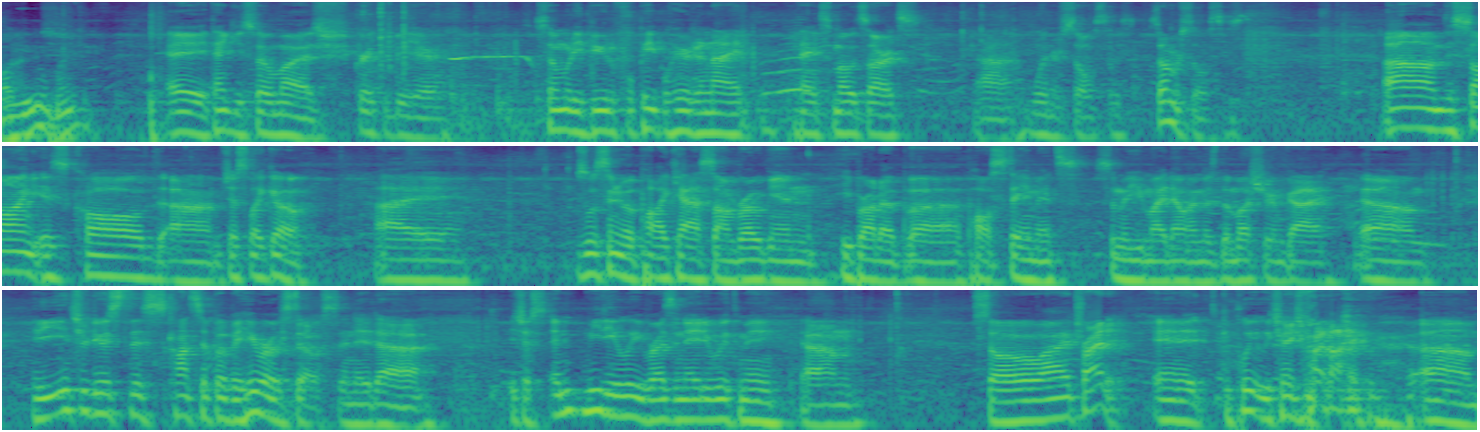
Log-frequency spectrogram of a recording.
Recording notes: Recorded live at Late at the Lake, at Mozart's Coffee Roasters in Austin, Texas on Tuesday, June 21st, 2022.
